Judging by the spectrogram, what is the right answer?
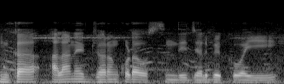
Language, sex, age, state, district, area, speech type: Telugu, male, 18-30, Andhra Pradesh, Sri Satya Sai, rural, spontaneous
